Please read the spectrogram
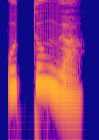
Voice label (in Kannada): "ಉದಂಕ", kannada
